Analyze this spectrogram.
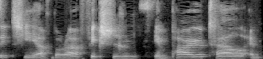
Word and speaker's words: Ciyaal: So my current project title or the working title is Ciyaal Baraf. So the C is silent, typically for most Somali words.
